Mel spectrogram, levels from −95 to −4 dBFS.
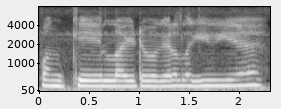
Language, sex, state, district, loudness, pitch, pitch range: Hindi, female, Uttar Pradesh, Shamli, -12 LUFS, 195 Hz, 190-200 Hz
